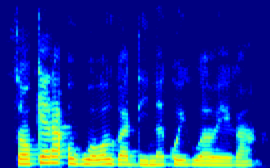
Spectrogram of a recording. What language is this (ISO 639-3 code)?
kik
